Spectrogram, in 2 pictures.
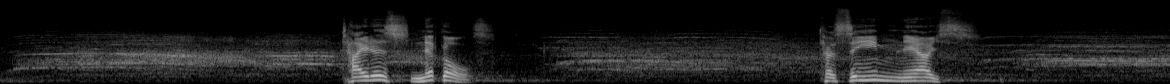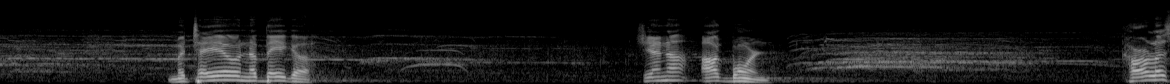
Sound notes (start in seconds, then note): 0.0 crowd cheering; 0.3 crowd applauding; 5.2 crowd applauding; 5.6 crowd cheering; 9.9 crowd applauding; 10.1 crowd cheering; 15.6 crowd applauding; 15.6 crowd cheering; 19.5 crowd cheering; 19.6 crowd applauding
